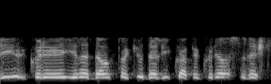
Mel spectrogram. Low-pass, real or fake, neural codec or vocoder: 3.6 kHz; real; none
